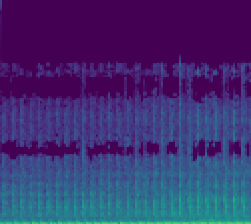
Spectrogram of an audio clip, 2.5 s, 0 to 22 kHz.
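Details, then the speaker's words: Bajaj NS200 BS3 motorcycle started on the self-starter: loud, heavy knocking at about eleven blows a second over a rough idle, growing louder when revved, with no white smoke. Broken piston found. "ओ हो सुना दोस्तों आपने sound कितना गंदा sound आ रहा है और white smoke भी नहीं कर रही गाड़ी"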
